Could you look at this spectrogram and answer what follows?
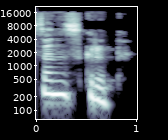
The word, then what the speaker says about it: Sanskrit: But the actual pronunciation is Sanskrit.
